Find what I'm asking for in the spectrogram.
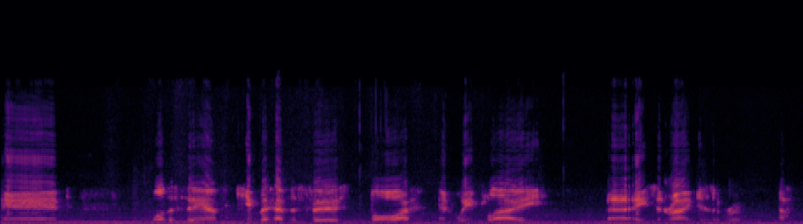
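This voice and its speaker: An Australian man heard through a speakerphone, explaining things casually in stops and starts. His voice sits a little low and sounds very bright and sharp, with a faint hiss behind it. He often repeats and restarts phrases as he talks. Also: little pitch movement, takes it slowly, poor audio. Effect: heard over a phone on speakerphone. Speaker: caller from a local football club. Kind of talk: casual phone chat.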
